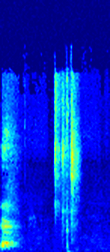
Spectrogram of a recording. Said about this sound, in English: A barking dog who's not very happy.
